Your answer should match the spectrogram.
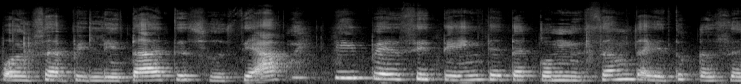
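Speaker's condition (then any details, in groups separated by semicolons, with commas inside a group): Cerebral palsy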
